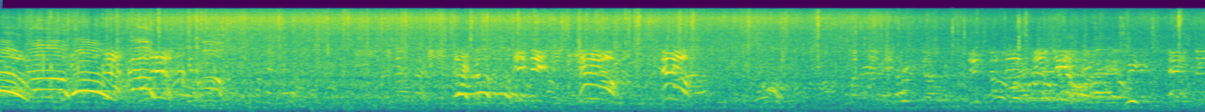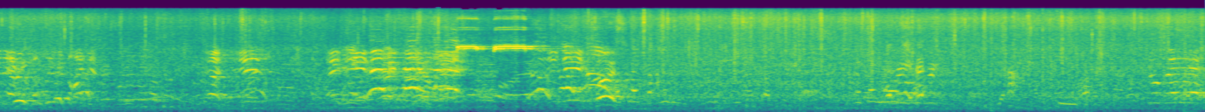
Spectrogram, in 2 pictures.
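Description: Splashing of water polo players swimming and thrashing in the pool, under steady shouting from people on the deck. A short, shrill whistle sounds about two-thirds of the way through.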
